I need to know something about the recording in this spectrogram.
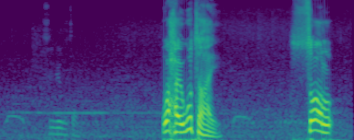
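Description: A man speaking for about a second in the middle and starting again near the end. Before that, faint low hooting calls of a bird can be heard in the background.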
